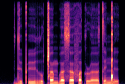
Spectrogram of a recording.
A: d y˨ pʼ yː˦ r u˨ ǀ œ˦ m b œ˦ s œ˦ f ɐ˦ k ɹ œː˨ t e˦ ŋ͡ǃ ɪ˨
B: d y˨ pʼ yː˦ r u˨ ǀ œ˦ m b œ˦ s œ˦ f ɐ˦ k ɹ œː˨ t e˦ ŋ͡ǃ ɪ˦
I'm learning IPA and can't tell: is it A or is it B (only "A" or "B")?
A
